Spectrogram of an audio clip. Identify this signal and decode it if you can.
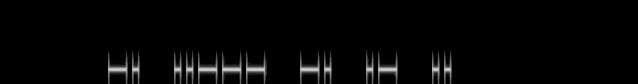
Morse code, heard as a keyed tone, about 20 wpm, spaced as for 15 wpm, 700 Hz. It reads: N2NAI
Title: 088 Lesson 15g - Number 5 - Call Signs 20wpm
